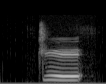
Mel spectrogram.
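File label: "zhi" Chinese, first tone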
